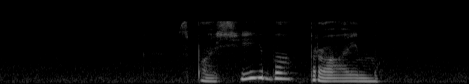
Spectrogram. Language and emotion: Russian, sad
